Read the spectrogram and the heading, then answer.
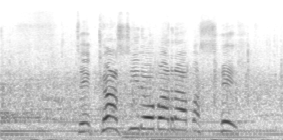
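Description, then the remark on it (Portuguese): A crowd cheers and shouts, several voices rising in loud bursts over a steady wash of clapping and general noise, as people shout to the Lord and applaud at a preacher's call. “Se você crê nisso, dê um brado ao Senhor neste lugar e aplaudo.”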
